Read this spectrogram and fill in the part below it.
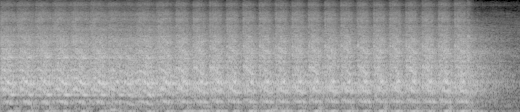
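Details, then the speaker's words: Terex crane engine running on propane after new spark plugs and wires: uneven loping pulse about three times a second at idle, then dies; runs fine off idle, owner suspects a propane injection issue. Rough running, cause not confirmed. "seems like we still have a propane injection issue really doesn't seem to run any different than it did"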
